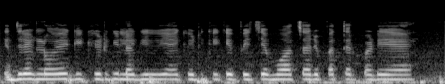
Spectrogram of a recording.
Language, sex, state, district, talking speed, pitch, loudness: Hindi, female, Rajasthan, Barmer, 215 wpm, 230 Hz, -14 LUFS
